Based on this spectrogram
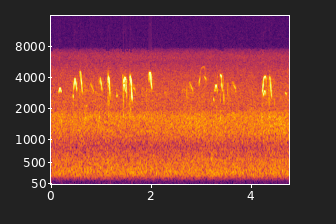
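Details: Two bald eagle nestlings, alone while the mother is away in April, give high, thin chirps in uneven clusters, some doubled, with short upward slurs, against a soft steady hiss.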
